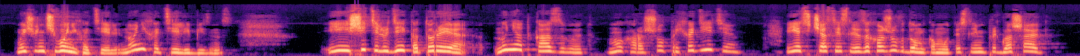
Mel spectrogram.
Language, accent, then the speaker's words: Russian; Tatarstan, Russia; я из Татарстана, у нас принято, что если человек приходит в дом, обязательно, чтобы было что-то вкусненькое.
